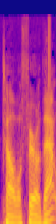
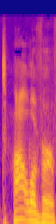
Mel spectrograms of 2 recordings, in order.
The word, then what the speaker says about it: Taliaferro: Except his name wasn't pronounced Mike Taliaferro. That's the way it looked on the back of his jersey. If you looked at his jersey, it said Taliaferro. – Yeah. – But he actually pronounced it Taliaferro for whatever reason.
